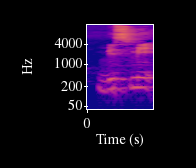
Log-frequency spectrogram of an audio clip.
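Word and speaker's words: بسم: ബിസ്മില്ലാഹി, ഇവിടെ ബി ഇസ്മി എന്നാണ് ശരിക്ക്. ഇസ്മ് എന്ന് പറഞ്ഞാൽ പേര് എന്നാണ്, ബി എന്ന് പറഞ്ഞാൽ കൊണ്ട്. അപ്പോൾ ബി ഇസ്മി എന്നാണ് വേണ്ടത്, പക്ഷെ ഉച്ചാരണത്തിൽ ബിസ്മി എന്നാണ് പറയുക.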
